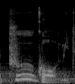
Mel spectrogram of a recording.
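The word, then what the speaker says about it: Peugeot: 僕の聞き間違いかもしれないですけど、プジョーじゃなくてプゴー、プーゴーみたいな発音してましたね。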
